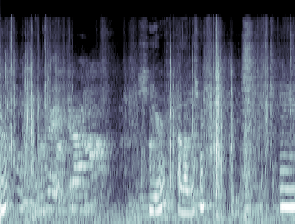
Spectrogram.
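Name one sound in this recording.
Paper rustles and flaps.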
